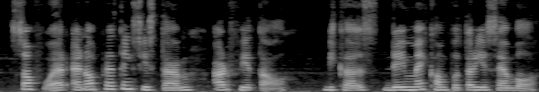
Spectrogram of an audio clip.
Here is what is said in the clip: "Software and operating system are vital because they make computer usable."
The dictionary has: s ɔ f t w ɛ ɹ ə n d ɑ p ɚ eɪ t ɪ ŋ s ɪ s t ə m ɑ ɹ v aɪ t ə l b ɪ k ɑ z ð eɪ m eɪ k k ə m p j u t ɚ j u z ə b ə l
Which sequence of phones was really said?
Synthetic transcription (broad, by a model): s ɔ f t w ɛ ɹ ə n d ɑ p ɚ eɪ t ɪ ŋ s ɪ s t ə m ɑ ɹ f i t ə l b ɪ k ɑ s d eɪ m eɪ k k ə m p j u t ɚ j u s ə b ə l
